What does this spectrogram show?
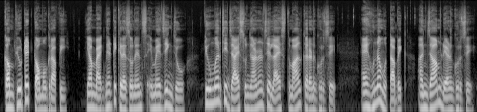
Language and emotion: Sindhi, neutral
